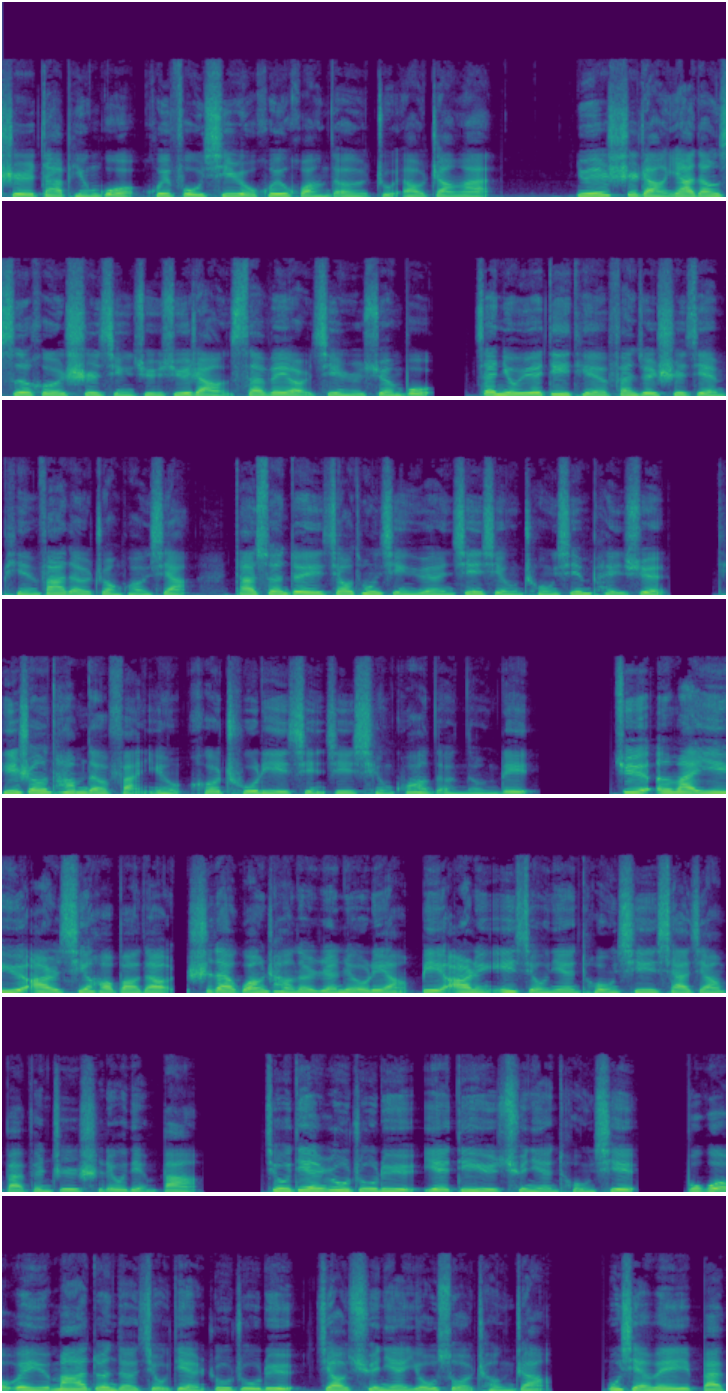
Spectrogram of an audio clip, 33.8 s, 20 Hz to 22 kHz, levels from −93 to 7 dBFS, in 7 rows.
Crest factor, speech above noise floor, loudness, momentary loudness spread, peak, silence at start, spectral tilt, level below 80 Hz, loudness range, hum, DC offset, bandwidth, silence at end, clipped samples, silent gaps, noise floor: 14 dB; 31 dB; -21 LUFS; 7 LU; -6 dBFS; 0 s; -5 dB/octave; -44 dBFS; 2 LU; none; under 0.1%; 15.5 kHz; 0 s; under 0.1%; 7.70-7.91 s, 14.11-14.38 s, 18.06-18.52 s, 20.46-20.53 s, 25.48-25.85 s, 28.38-28.67 s, 32.63-32.95 s; -51 dBFS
